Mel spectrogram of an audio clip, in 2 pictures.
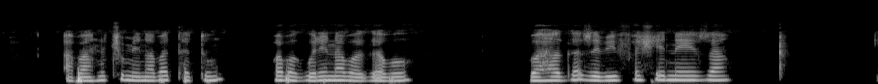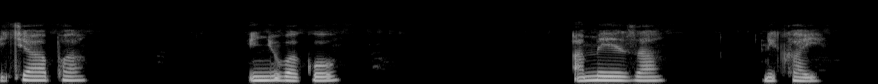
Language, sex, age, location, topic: Kinyarwanda, female, 18-24, Huye, government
